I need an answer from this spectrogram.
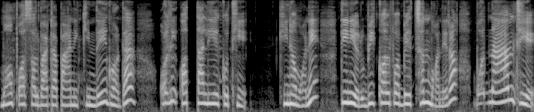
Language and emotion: Nepali, fearful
